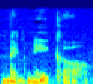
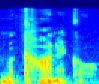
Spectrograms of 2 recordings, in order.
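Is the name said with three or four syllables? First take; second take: three; four. First: The name is said in a shorter, three-syllable form. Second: The name is said in a longer, four-syllable form. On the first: The speaker calls it wrong. "It's not McNico" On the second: The speaker calls it right. "It's Mechanico"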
